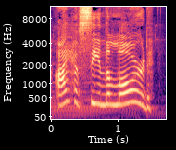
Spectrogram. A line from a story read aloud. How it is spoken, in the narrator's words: she shouted to the disciples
